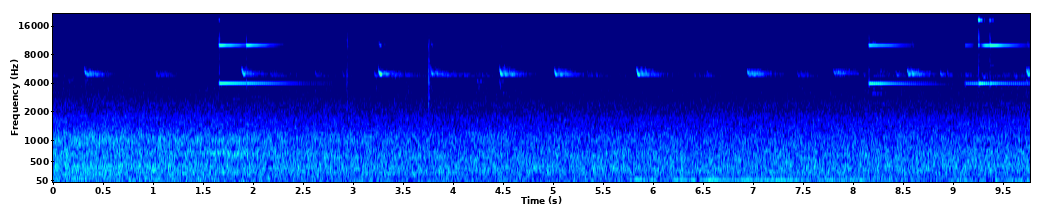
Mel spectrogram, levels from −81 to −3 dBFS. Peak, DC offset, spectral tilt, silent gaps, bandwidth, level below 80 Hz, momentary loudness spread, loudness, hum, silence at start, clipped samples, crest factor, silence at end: -28 dBFS; under 0.1%; -2.5 dB/octave; none; over 20 kHz; -64 dBFS; 11 LU; -49 LUFS; none; 0 s; under 0.1%; 22 dB; 0 s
